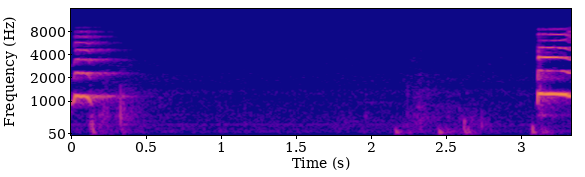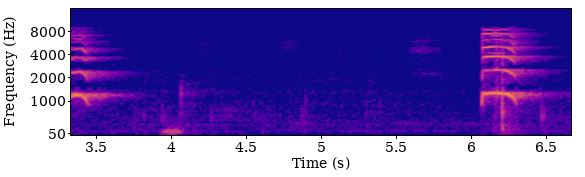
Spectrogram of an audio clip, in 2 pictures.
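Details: Labrador Retriever puppy at play, giving three short, high, whistle-like whimpers that dip slightly in pitch, spaced about three seconds apart, with soft thumps and shuffling in between indoors.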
